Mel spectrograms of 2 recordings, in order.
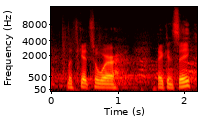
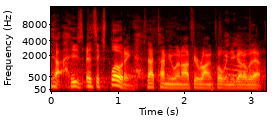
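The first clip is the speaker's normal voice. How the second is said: ordinary talk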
